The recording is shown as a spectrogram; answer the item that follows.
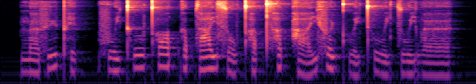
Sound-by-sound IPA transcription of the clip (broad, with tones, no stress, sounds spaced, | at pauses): ŋ œː˨ f yː˥ pʰ ɪ˨ k̚ | f uː˧ j kʰ uː˥ t̪ʰ ɔː˥ t̚ k ɐ˧ p̚ s aː˥ j s o˨˥ w t̪ʰ ɐ˨˥ p̚ t͡sʰ ɐ˥ k̚ h aː˨˥ j f ɵ˧ ɥ kʷʰ e˨˥ j t̪ʰ uː˨ j t͡s uː˧ j w œː˧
